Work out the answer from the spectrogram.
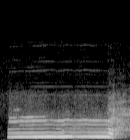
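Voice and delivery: loud, high-pitched drawn-out "ah" of tension; high held squeal. Retold or imitated. Face painter reacting to demand for freebie, high held squeal. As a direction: let out a long mock squeal. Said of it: "and me going".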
